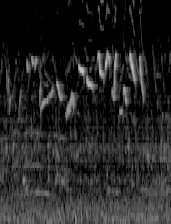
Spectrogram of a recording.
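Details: A kept pleci aged seven years sings scattered high slurred notes that build into a fast, dense burst of shrill chirps toward the end.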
